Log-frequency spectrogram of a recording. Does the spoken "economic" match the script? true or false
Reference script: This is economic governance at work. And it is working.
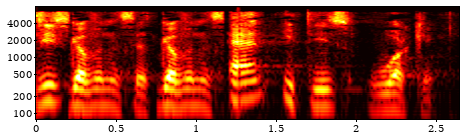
false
